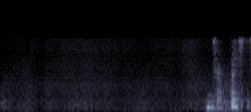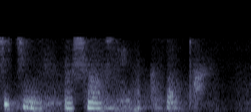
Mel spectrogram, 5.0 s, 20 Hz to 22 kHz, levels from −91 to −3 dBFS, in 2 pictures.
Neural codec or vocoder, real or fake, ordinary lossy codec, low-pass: codec, 44.1 kHz, 0.9 kbps, DAC; fake; Opus, 32 kbps; 5.4 kHz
